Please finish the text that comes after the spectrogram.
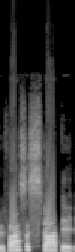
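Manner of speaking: loud, high shouted yell. Retelling yelling across the room at the parrot: imitating a yell. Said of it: "I just yell across the room".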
